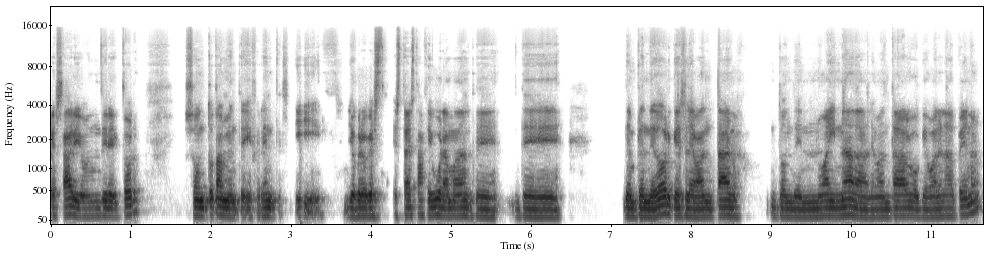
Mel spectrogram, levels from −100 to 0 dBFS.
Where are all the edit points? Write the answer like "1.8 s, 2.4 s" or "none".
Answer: none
